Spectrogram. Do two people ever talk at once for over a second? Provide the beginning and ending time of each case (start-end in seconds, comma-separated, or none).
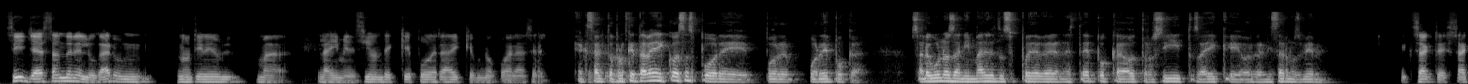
none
